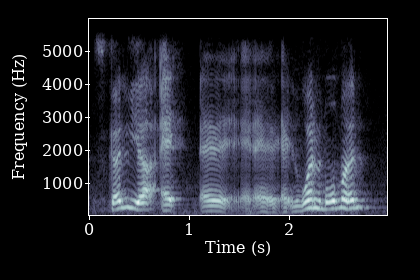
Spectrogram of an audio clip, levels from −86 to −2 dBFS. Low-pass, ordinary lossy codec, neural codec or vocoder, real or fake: 5.4 kHz; none; codec, 16 kHz, 2 kbps, FunCodec, trained on Chinese and English, 25 frames a second; fake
